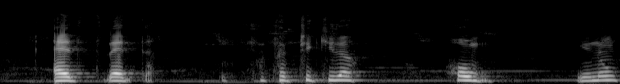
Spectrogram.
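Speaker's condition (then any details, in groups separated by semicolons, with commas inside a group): Spastic cerebral palsy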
